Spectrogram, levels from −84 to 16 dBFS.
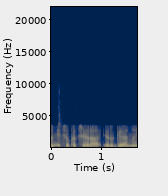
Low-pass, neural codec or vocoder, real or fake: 9.9 kHz; vocoder, 44.1 kHz, 128 mel bands every 256 samples, BigVGAN v2; fake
